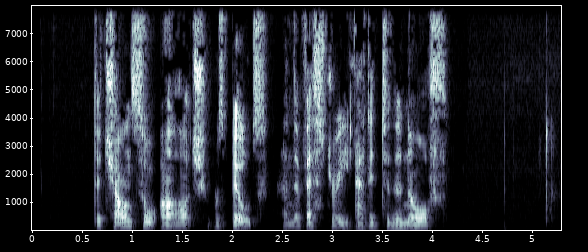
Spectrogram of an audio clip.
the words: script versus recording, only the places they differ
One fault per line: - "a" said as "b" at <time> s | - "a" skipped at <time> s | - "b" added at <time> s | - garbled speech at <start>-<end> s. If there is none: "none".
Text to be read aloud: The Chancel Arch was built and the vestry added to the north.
none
